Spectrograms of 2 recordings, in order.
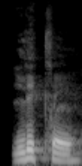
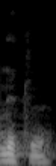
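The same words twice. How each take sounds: First: "Little" said "likl", k for the t; Jamaican Creole "little". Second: Said in the usual way. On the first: Shown as a demonstration. Teacher summing up for students, "Little" as "likl". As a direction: put a back k before the L in "Little". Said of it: "variation in pronunciation". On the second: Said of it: "not little".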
